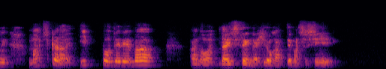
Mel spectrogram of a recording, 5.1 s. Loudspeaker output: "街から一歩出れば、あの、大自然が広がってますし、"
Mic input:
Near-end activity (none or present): none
